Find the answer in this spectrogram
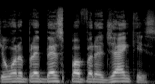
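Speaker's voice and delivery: quick, stock, put-on Spanish accent.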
